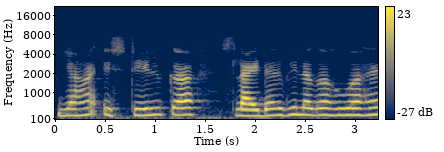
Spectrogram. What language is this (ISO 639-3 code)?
hin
